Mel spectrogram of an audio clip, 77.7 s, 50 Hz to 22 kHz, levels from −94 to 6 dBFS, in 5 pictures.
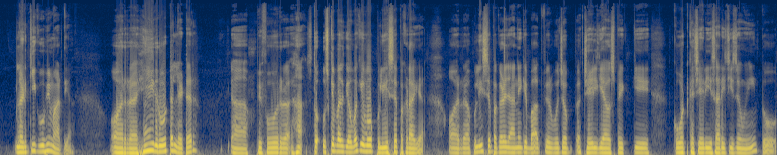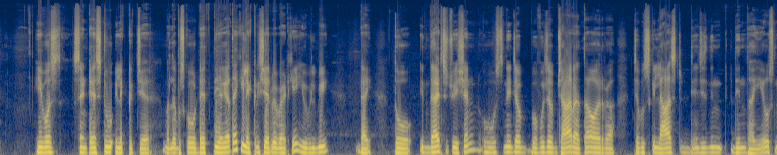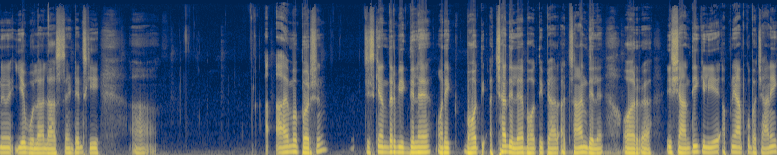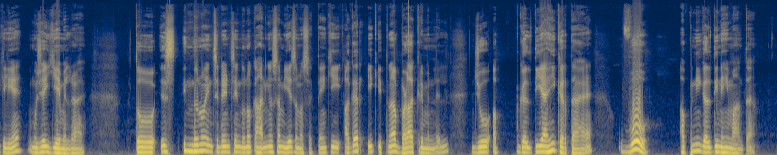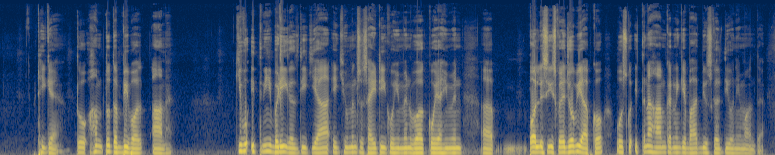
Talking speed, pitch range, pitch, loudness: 165 wpm, 115-135 Hz, 125 Hz, -11 LUFS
